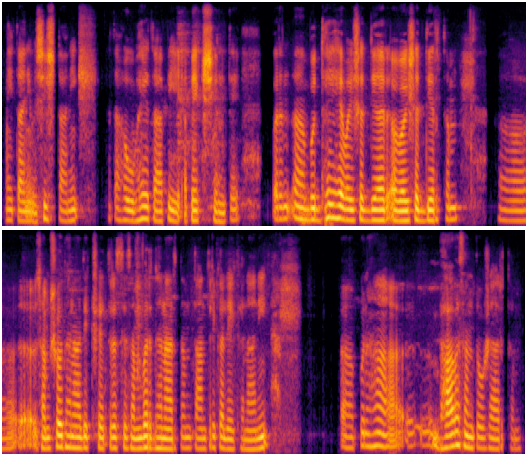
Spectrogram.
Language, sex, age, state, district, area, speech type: Sanskrit, male, 30-45, Karnataka, Bangalore Urban, urban, spontaneous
